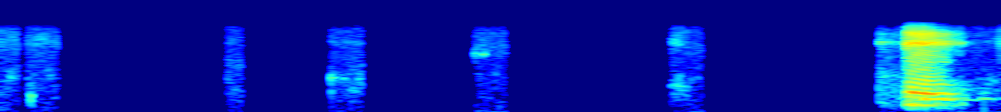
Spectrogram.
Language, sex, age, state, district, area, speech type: Santali, male, 18-30, West Bengal, Jhargram, rural, conversation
